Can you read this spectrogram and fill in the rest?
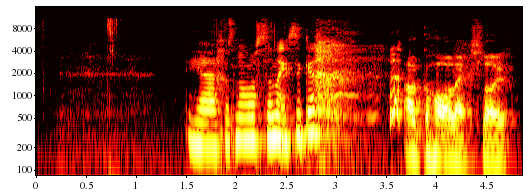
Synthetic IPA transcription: jaaχɔsmawɔsanajsɪɡa | aɡəɦɔlˠɛkslɔjr

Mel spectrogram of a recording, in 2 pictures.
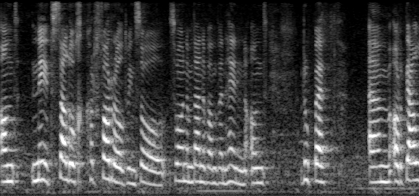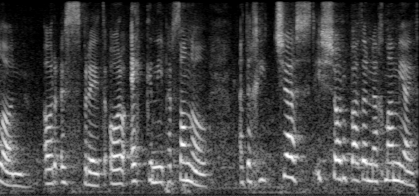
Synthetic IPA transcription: ɔnd | nɨd̥salˠʊχkʰɔrfɔɾɔlˠdwinsoːlˠsoːnəmdanəvɔnvənɦɪnɔnd | rʊbɛθ | əːmɔrɡalˠɔn | ɔɾəsprɨdɔɛɡ̥nipʰɛrsɔnɔlˠ | ədaχiːd͡ʒəstʰɪʃɔɾʊbaθənəχmamjaj

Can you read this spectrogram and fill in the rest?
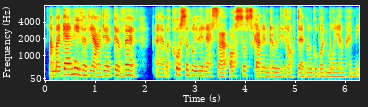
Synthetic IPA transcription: amaɡɛniðəðjadɛrɡəvɛr | əːmakʰʊrsəvlˠʊɨðɛnɛsaʔɔsɔsɡ̥anənrʊwɪndɪðɔrdɛbmanɡʊbɔdmʊjamhənḭ

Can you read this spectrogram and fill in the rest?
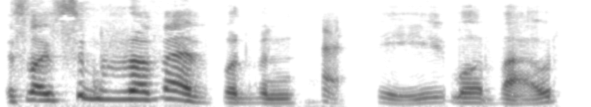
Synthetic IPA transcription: əslajksɪmrəvɛðboːdvənhɛthimɔrva̰wr

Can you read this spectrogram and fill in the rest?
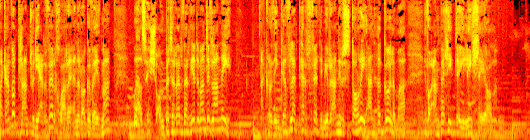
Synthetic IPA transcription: maɡanvoːd̚pʰlˠantʰwɪdiɛrvɛrχwa̰ɾɛʔənəɾɔɡɔveɨðma | wɛlˠsajnʃɔ̰mbətʰəɾarvɛɾjadəmandɪvlˠani | akʰrɔjðinɡəvlɛpʰɛrfɛθɛmiranirstɔɾianhəɡɔɨlˠəmaɛvɔʔa̰mbɛɬidejlˠiɬejɔ̰lˠ

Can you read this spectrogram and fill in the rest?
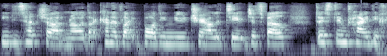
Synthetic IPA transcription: niditʰət͡ʃɔaɾnɔðaʔkʰãj̃ndɔvlajk̚b̥ɔdinjutʰɹialˠɪtʰiət̚d͡ʒʒ̥əstvɛlˠ | d̥ʊɨsd̥ɪmr̥ajdiχ

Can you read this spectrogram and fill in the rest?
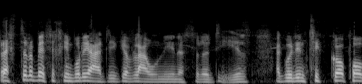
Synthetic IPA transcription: ɾɛstəɾɔbeːθɛχiːnbʊɾjadiɡəvlˠawninəsʊɾədiːðakwɛdɪntʰɪkʰɔpʰoː

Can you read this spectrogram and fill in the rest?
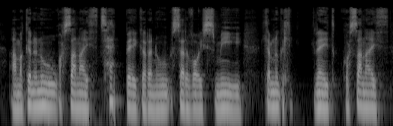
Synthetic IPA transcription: amaɡənanuːwasanaɨθtʰɛpɪɡɔɾanuːsɛrvɔɨsmi | ɬamanuːnɡaɬi | ɡ̥neɨdɡ̥wasanaɨθ

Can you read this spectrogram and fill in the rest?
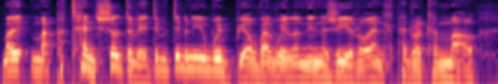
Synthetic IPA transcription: mamarpʰɔtʰɛnʃəlˠdəvɨdɪmdɪmənːiwɪbjɔvɛlˠwɪlˠɔnɪnəʒiːɾɔɛnɬpʰɛdwarkʰəmalˠ

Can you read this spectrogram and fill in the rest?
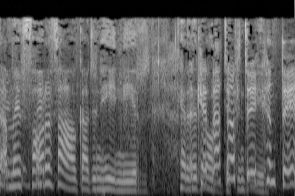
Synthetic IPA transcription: a̰manfɔɾəðawɡadənhejnir | kʰɛrðɛkʰɛɔvɛdɪnɔndɪkʰənd̥ɪ

